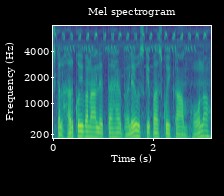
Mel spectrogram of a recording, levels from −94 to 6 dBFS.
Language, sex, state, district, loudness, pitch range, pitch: Hindi, male, Punjab, Pathankot, -18 LUFS, 105-130 Hz, 120 Hz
